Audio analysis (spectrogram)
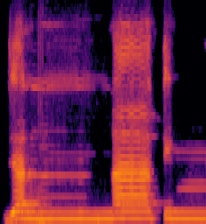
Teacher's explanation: nun bertasdid bacaan kunah yang sempurna jadi ditahan jan sambil didengungkan hidung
